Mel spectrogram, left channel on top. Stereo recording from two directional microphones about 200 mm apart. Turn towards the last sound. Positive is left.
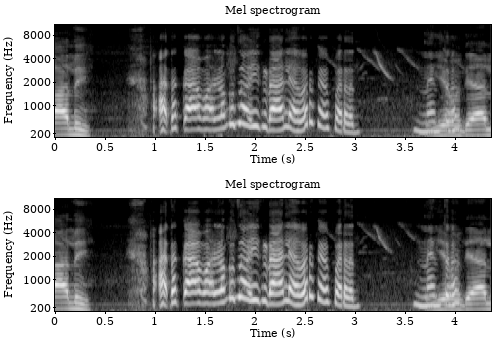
turn(degrees=-10)  # may be behind; listen again after turning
